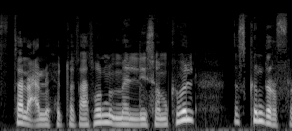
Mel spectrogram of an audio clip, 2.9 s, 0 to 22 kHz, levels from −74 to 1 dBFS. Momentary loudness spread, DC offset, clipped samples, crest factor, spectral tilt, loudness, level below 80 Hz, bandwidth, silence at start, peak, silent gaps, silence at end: 13 LU; under 0.1%; under 0.1%; 18 dB; -6 dB/octave; -23 LUFS; -62 dBFS; 15.5 kHz; 0.15 s; -4 dBFS; none; 0 s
